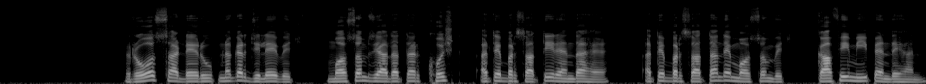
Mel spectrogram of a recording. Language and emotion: Punjabi, neutral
